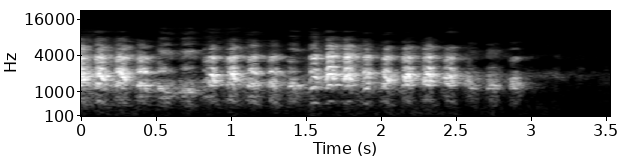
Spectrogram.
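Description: A laughing kookaburra gives a harsh, cackling series of rapid pulses, about four a second, that fades out after three seconds.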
